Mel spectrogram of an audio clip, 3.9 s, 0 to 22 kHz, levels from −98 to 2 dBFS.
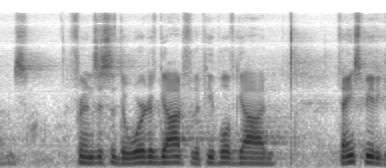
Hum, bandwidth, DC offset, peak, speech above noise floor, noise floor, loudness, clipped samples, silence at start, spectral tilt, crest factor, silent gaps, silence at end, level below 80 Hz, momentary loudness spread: none; 16 kHz; under 0.1%; -6 dBFS; 25 dB; -45 dBFS; -21 LUFS; under 0.1%; 0 s; -6 dB/octave; 16 dB; none; 0 s; -62 dBFS; 17 LU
